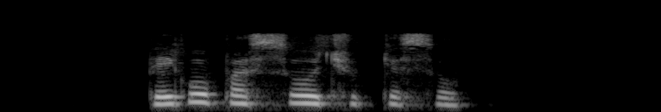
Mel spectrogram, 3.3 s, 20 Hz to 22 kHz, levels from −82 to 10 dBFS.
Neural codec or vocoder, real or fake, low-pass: none; real; 7.2 kHz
